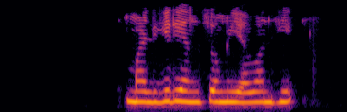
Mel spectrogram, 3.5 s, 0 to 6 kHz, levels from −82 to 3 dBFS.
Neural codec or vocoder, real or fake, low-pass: none; real; 5.4 kHz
